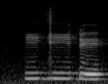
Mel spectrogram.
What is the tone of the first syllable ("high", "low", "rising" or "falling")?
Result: high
